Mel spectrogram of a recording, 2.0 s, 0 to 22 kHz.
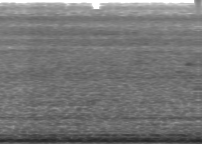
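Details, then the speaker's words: Engine that sat for 3 years, restarted after bent flywheel pieces were bent back: steady low idle rumble, no scraping or knocking, running well with slight valve chatter that may go away. "And this thing actually runs really good. It sounds good. You get a little chatter from the valves, but it's been sitting for 3 years."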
